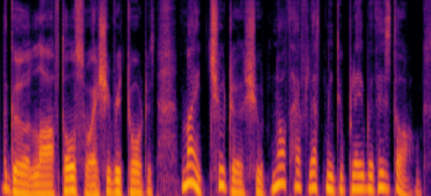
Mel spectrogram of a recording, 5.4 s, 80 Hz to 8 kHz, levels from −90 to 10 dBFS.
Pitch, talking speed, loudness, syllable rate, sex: 130 Hz, 210 wpm, -16 LUFS, 4.8 syllables/s, male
